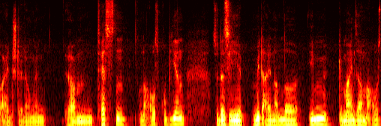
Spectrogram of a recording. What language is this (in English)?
German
